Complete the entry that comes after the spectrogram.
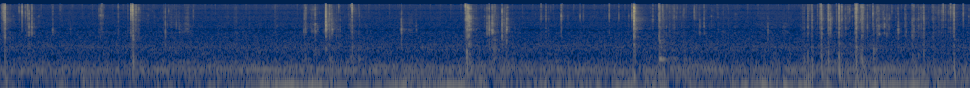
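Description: A utility knife blade scrapes a solid, translucent yellow glycerin soap bar. Bright, crisp scraping clicks and short shaving rasps come in irregular bursts over a quiet low background hum, each dying away almost at once.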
